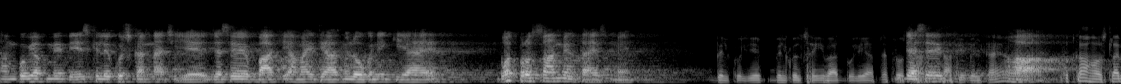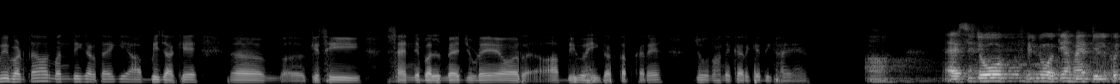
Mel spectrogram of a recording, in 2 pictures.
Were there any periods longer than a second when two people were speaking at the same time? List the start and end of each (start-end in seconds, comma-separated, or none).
none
